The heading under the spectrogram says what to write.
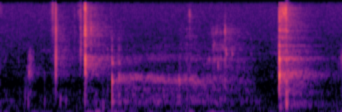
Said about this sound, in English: That was a dynamic pause while I drank some water.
